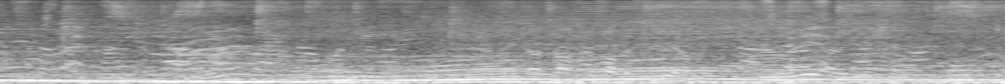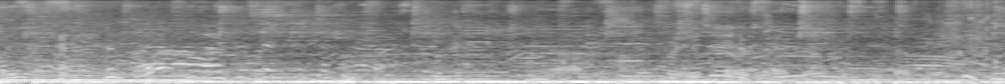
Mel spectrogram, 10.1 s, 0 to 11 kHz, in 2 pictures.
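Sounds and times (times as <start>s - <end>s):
car engine running: 0.0s - 10.0s
voices: 0.0s - 10.0s.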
